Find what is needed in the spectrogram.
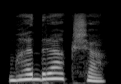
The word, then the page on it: ಭದ್ರಾಕ್ಷ: bhadrākṣa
